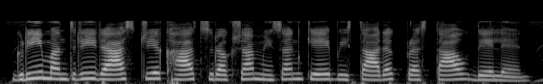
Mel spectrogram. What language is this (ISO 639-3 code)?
mai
